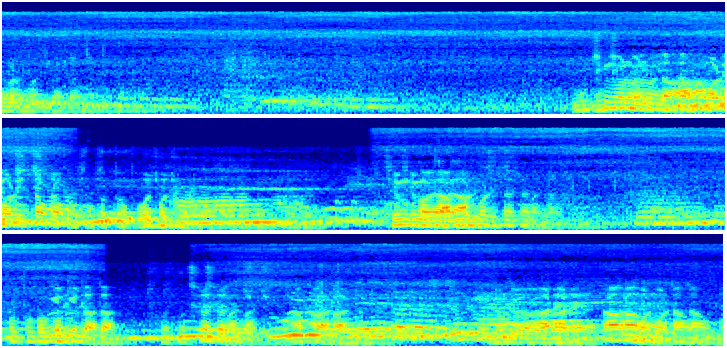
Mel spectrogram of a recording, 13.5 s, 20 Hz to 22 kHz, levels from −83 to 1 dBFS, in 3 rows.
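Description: The audio carries a doubled audio track throughout: an equally loud full-band copy trails by roughly a tenth of a second, most likely from a second, slower capture path.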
